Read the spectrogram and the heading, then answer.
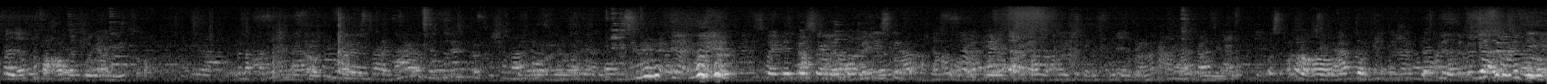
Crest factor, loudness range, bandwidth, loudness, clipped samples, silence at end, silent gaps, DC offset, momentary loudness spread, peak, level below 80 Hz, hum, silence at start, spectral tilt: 22 dB; 9 LU; 16 kHz; -26 LUFS; under 0.1%; 0 s; none; under 0.1%; 16 LU; -4 dBFS; -84 dBFS; none; 0 s; -3 dB/octave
